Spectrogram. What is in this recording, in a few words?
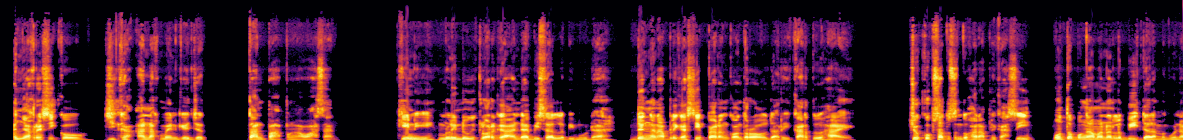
CASUAL INDONESIA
